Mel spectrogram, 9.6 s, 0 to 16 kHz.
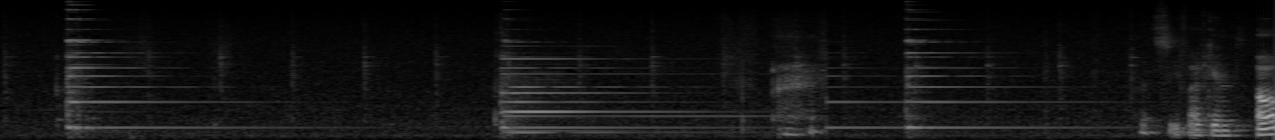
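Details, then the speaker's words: Howard Miller 61318 key-wound Kieninger Westminster chime clock under repair: each chime strike rings with a second clashing tone, a doubled, muddy note, because two chime rods are touching each other. "there's the issue right there there it is take a look we've got two that are two chimes that are touching each other"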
